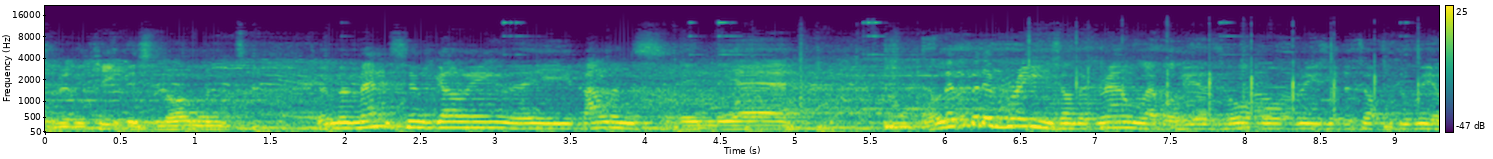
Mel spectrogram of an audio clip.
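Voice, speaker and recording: A man announcing a live stunt show like a kids show host, coaxing the crowd for applause and putting questions to the children. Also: mid-range voice. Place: outdoor show, over a loudspeaker system. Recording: echoey outdoor PA, far off, music and crowd. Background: music and crowd.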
